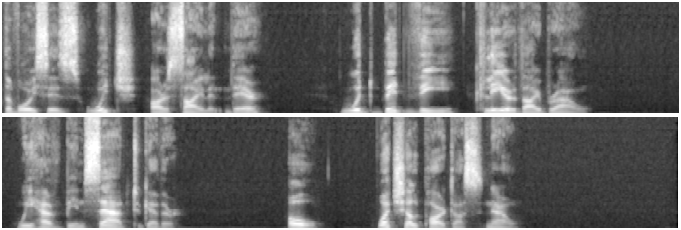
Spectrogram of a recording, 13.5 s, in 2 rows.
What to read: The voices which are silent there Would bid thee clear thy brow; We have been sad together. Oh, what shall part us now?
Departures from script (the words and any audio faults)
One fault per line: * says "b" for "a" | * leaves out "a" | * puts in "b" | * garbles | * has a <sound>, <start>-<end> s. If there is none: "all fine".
all fine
